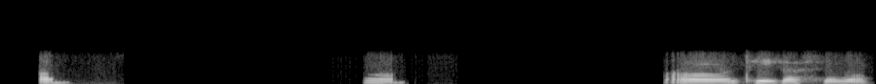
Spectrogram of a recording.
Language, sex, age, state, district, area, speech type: Assamese, female, 30-45, Assam, Lakhimpur, rural, conversation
